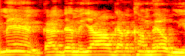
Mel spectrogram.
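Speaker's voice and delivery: mock yelling. Retelling what a man who got shot shouted afterward: retelling a yell for help. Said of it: "he yelling like".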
